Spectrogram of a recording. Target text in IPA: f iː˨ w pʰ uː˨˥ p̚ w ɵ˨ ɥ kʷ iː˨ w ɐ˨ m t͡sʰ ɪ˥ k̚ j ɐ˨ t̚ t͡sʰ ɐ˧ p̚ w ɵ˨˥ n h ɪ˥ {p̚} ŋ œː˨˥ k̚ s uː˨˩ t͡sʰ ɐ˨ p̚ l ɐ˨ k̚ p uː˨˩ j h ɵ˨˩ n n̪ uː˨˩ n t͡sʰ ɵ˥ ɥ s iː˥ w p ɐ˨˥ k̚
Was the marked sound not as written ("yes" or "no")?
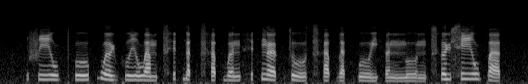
yes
